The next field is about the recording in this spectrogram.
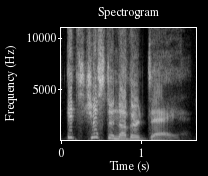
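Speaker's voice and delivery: slow, unmoved brush-off; cold dismissal. Retold or imitated. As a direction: shrug it off slowly, no comfort. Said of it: "in a not very warm or comforting way".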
